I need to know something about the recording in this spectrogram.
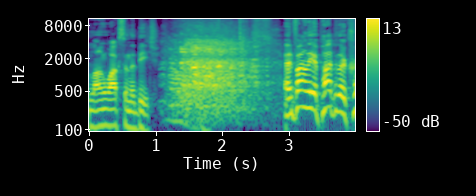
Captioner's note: laughter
